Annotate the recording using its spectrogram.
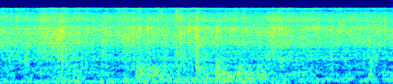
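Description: A metal ladle stirs diced vegetables in a steel wok.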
